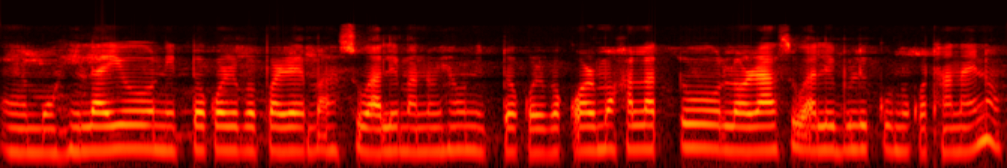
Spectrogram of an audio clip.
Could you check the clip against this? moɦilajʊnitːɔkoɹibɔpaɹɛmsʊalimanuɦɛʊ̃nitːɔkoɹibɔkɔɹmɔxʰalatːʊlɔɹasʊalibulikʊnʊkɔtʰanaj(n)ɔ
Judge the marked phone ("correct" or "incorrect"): correct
